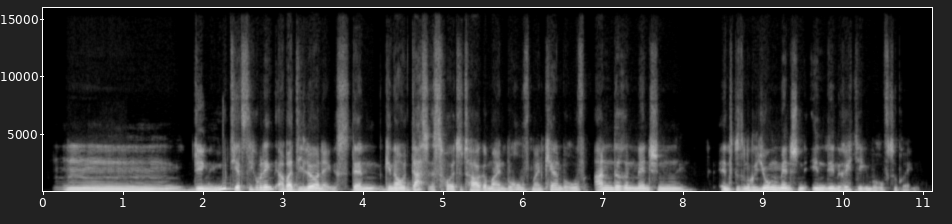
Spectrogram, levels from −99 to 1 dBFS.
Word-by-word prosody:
Hm, 135 Hz, -7 st, 0 dB
den 130 Hz, +5 st, +2 dB
Mut 230 Hz, -1 st, +1 dB
jetzt 165 Hz, 0 st, +2 dB
nicht 175 Hz, -2 st, -5 dB
unbedingt, 185 Hz, +3 st, +2 dB
aber 140 Hz, 0 st, +4 dB
die 120 Hz, -2 st, -4 dB
Learnings. 120 Hz, -7 st, +2 dB
Denn 135 Hz, 0 st, 0 dB
genau 145 Hz, +3 st, +3 dB
das 155 Hz, +4 st, -1 dB
ist 140 Hz, +1 st, -8 dB
heutzutage 135 Hz, -2 st, 0 dB
mein 115 Hz, -3 st, -1 dB
Beruf, 145 Hz, +3 st, -4 dB
mein 110 Hz, 0 st, -6 dB
Kernberuf. 130 Hz, -4 st, -3 dB
Anderen 155 Hz, +2 st, +2 dB
Menschen, 140 Hz, -2 st, -1 dB, 0.2 s
insbesondere 125 Hz, -3 st, -3 dB
jungen 160 Hz, +6 st, +4 dB
Menschen, 145 Hz, -1 st, +1 dB
in 150 Hz, +1 st, 0 dB
den 135 Hz, -1 st, +2 dB
richtigen 125 Hz, -2 st, -3 dB
Beruf 110 Hz, -1 st, -9 dB
zu 105 Hz, -, -11 dB
bringen. 130 Hz, +4 st, -20 dB
135 Hz, 155 wpm, -22 LUFS, 125-150 Hz, 0.2 s, aber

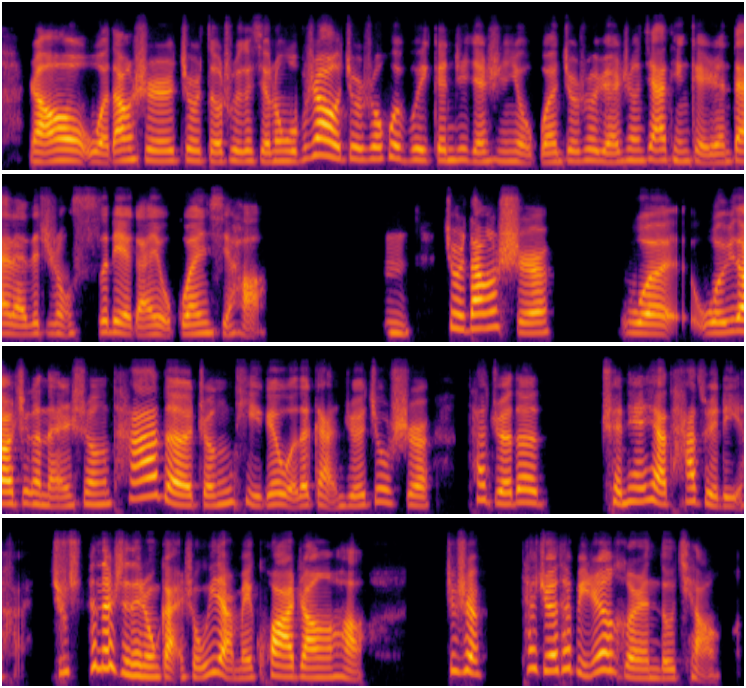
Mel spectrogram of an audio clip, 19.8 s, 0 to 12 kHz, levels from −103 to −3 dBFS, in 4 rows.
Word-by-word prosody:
然 190 Hz, -1 st, +6 dB
后 210 Hz, -1 st, +5 dB
我 190 Hz, -2 st, -2 dB
当 210 Hz, +4 st, +4 dB
时 205 Hz, -3 st, -1 dB
就 210 Hz, 0 st, -5 dB
得 195 Hz, -1 st, -4 dB
出 210 Hz, -, -7 dB
一 -, -, -4 dB
个 200 Hz, -, -5 dB
结 200 Hz, -2 st, -4 dB
论。 200 Hz, +2 st, -4 dB
我 200 Hz, -, -4 dB
不 240 Hz, -, -13 dB
知 -, -, -2 dB
道 305 Hz, -4 st, +9 dB
就 245 Hz, -1 st, -4 dB
是 225 Hz, -, -5 dB
说 235 Hz, 0 st, -2 dB
会 260 Hz, +1 st, -2 dB
不 235 Hz, -, -18 dB
会 220 Hz, -1 st, -3 dB
跟 215 Hz, 0 st, -5 dB
这 225 Hz, 0 st, -9 dB
件 190 Hz, -1 st, -4 dB
事 210 Hz, -, -9 dB
情 195 Hz, -, -12 dB
有 175 Hz, -3 st, -6 dB
关， 180 Hz, +2 st, -5 dB
就 205 Hz, -, -6 dB
是 195 Hz, -, -9 dB
说 215 Hz, -1 st, -5 dB
原 185 Hz, -1 st, -4 dB
生 215 Hz, -1 st, -7 dB
家 210 Hz, -, +2 dB
庭 210 Hz, -3 st, -10 dB
给 200 Hz, -, -5 dB
人 175 Hz, +1 st, -6 dB
带 195 Hz, -, +1 dB
来 175 Hz, -2 st, -2 dB
的 195 Hz, -, -7 dB
这 200 Hz, -1 st, -11 dB
种 190 Hz, -1 st, -9 dB
撕 215 Hz, +2 st, -8 dB
裂 210 Hz, -4 st, +1 dB
感 165 Hz, +1 st, -3 dB
有 -, -, -5 dB
关 190 Hz, +2 st, -2 dB
系 205 Hz, -, -10 dB
哈。 -, -, -6 dB, 0.8 s
嗯， 205 Hz, -2 st, -10 dB, 0.2 s
就 300 Hz, -, -2 dB
是 285 Hz, -, 0 dB
当 295 Hz, +2 st, +6 dB
时， 205 Hz, -5 st, +1 dB, 0.4 s
我 195 Hz, -3 st, +1 dB, 0.2 s
我 210 Hz, +2 st, -2 dB
遇 215 Hz, -, -5 dB
到 235 Hz, -1 st, +8 dB
这 235 Hz, 0 st, -7 dB
个 220 Hz, -, 0 dB
男 180 Hz, -2 st, -5 dB
生， 215 Hz, 0 st, -5 dB
他 345 Hz, +9 st, +4 dB
的 200 Hz, -, +4 dB
整 200 Hz, +5 st, -6 dB
体 230 Hz, -7 st, -9 dB
给 210 Hz, +3 st, -3 dB
我 -, -, -4 dB
的 195 Hz, -, 0 dB
感 185 Hz, -, -5 dB
觉 190 Hz, +1 st, -5 dB
就 260 Hz, +4 st, -8 dB
是， 195 Hz, -6 st, -2 dB, 0.2 s
他 305 Hz, -, -5 dB
觉 225 Hz, -3 st, +1 dB
得 250 Hz, -2 st, 0 dB, 0.4 s
全 240 Hz, -5 st, -4 dB
天 270 Hz, +2 st, -3 dB
下 250 Hz, -, +4 dB
他 270 Hz, +3 st, -1 dB
最 255 Hz, -, -5 dB
厉 360 Hz, +1 st, -9 dB
害。 -, -, -17 dB, 0.2 s
就 295 Hz, +1 st, -4 dB
是 -, -, -9 dB
真 415 Hz, -, -2 dB
的 380 Hz, -, +8 dB
是 270 Hz, -11 st, -2 dB
那 230 Hz, -, +2 dB
种 205 Hz, -1 st, +1 dB
感 190 Hz, -, +2 dB
受， 190 Hz, -1 st, -7 dB
我 -, -, -7 dB
一 -, -, -3 dB
点 180 Hz, -, +4 dB
没 180 Hz, +1 st, -2 dB
夸 215 Hz, 0 st, +7 dB
张 195 Hz, 0 st, +2 dB
哈， -, -, -2 dB, 0.5 s
就 325 Hz, -, -7 dB
是 305 Hz, -4 st, +3 dB, 0.2 s
他 375 Hz, -, -4 dB
觉 360 Hz, -, -2 dB
得 320 Hz, -, +7 dB
他 370 Hz, -, -1 dB
比 270 Hz, -10 st, -2 dB
任 335 Hz, +5 st, +4 dB
何 200 Hz, -, -1 dB
人 180 Hz, 0 st, -3 dB
都 175 Hz, 0 st, -6 dB
强。 180 Hz, -, -7 dB
210 Hz, 340 characters per minute, -24 LUFS, 195-245 Hz, 0.8 s, 道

